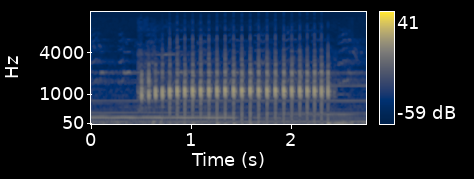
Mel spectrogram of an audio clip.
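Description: A drumming lure imitating a three-toed woodpecker, played to attract the bird in a forest. It is a loud, steady roll of about twenty rapid, evenly spaced knocks lasting nearly two seconds, sharp and mid-pitched, with no voices and only a faint hum underneath.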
